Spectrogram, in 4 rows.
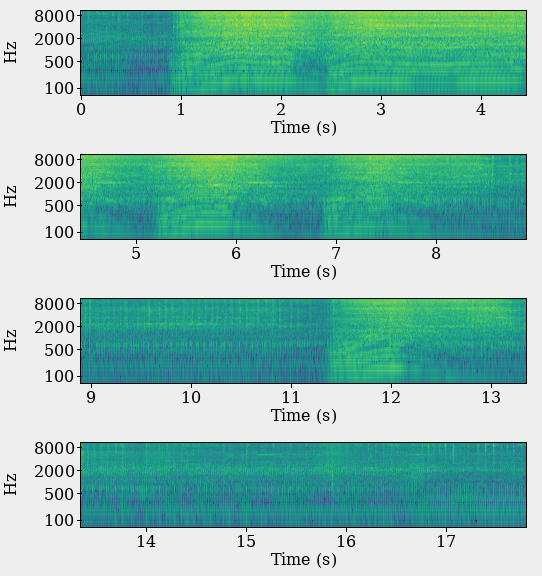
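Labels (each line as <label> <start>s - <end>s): A chainsaw is sawing continuously nearby. 0.0s - 0.9s
A chainsaw is sawing continuously and repeatedly nearby. 0.9s - 8.9s
A chainsaw slows down nearby. 8.9s - 11.3s
A chainsaw starts rapidly and loudly nearby. 11.3s - 13.4s
A chainsaw runs continuously and then slows down nearby. 13.4s - 17.8s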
